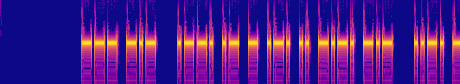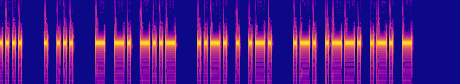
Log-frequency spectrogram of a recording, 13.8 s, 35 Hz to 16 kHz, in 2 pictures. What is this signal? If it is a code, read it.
Morse code, heard as a keyed tone, about 25 wpm, 700 Hz. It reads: OK PATRICK FB ES TNX FER RPRT
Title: Practice QSO - Exchange 2 - Info - 25wpm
